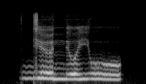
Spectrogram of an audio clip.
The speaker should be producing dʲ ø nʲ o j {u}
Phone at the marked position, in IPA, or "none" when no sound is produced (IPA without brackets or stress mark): u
